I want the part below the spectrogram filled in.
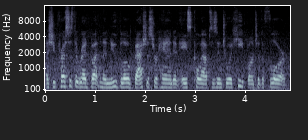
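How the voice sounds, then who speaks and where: A woman's voice: on the low side, little pitch movement, a little fast. A woman reading scripted stage directions as narrator at a table read, in a noisy room.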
